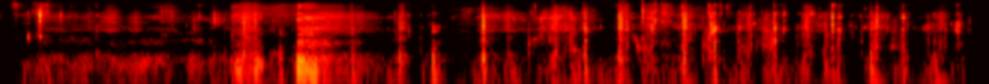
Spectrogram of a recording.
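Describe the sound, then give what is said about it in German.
Biting into a Berliner Knacker sausage topped with Polish mustard: a crunchy snap of the casing followed by many small, irregular chewing crunches, moderately loud, with no talking. “Ich probiere jetzt mal auf der Berliner Knacker mal den Rolewski.”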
